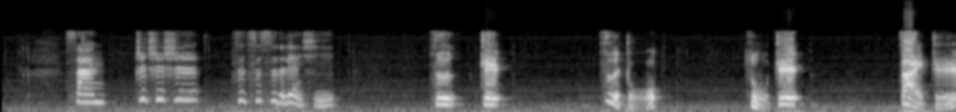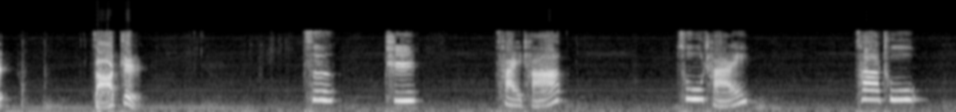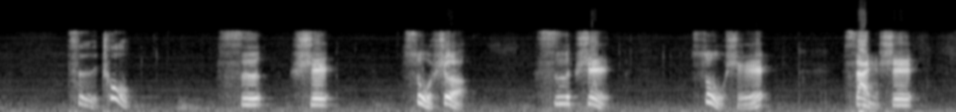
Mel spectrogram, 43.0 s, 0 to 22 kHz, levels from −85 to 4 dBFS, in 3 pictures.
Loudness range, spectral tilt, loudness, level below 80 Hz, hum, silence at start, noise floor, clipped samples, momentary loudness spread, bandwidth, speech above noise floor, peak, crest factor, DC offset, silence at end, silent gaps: 8 LU; -3.5 dB/octave; -12 LUFS; -46 dBFS; none; 1 s; -46 dBFS; under 0.1%; 18 LU; 8.2 kHz; 34 dB; 0 dBFS; 16 dB; under 0.1%; 0.65 s; none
